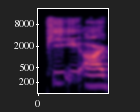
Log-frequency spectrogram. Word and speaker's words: per: Per doesn't rhyme with the fruit or a pair of socks. It's per.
